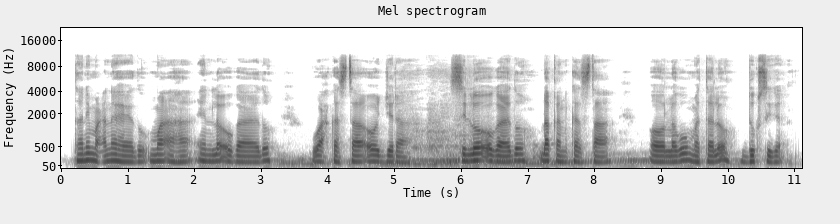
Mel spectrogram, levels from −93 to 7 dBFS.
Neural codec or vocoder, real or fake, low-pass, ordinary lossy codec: none; real; 10.8 kHz; none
